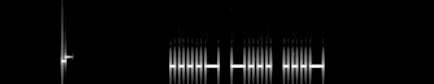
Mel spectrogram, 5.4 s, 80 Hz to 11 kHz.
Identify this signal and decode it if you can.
Morse code, heard as a keyed tone, about 22 wpm, 700 Hz. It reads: 4BV
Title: Three Challenging Letter-Number Combinations 22wpm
